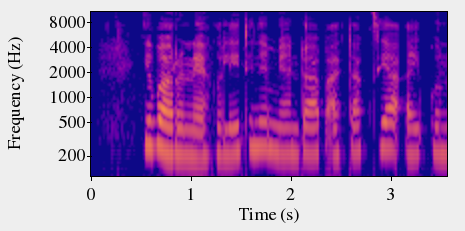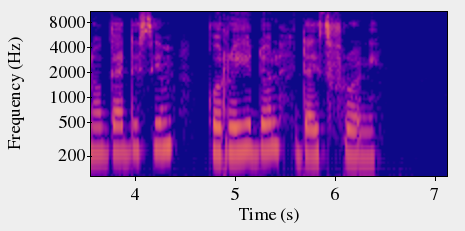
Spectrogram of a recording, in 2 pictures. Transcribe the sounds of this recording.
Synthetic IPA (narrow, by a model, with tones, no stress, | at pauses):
i˦wa˨ɾo˨nɛ˨ko˨le˨˦te˦ɲe˦mi˨a˨nda˦pa̰˨ta˦k̚si˦a˦ʔa˨i˨ponoɡa˦di˦si˦m | ko˨ɾe˦jido˦lda˨jsfɾoni˨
